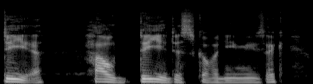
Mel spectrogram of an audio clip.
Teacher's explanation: You can use the schwa sound, which is the little uh sound, so it becomes do you?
